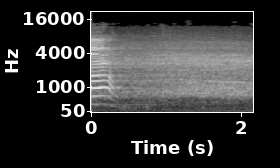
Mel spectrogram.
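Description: Arena crowd shouting and cheering steadily in answer to the singer's call for a shout. At the very start the singer's held last word falls in pitch and trails off.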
